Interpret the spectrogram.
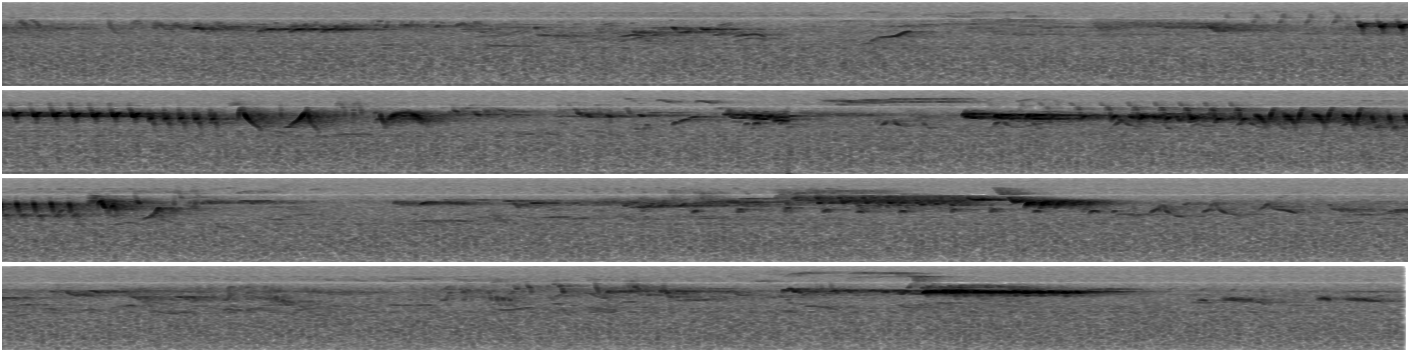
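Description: Songbirds singing in the woods: a string of varied whistled phrases and rapid trills, loudest about seven seconds in, again around twelve to fifteen seconds, and in a short burst near the end, over the faint steady hiss of the trail camera's microphone.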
